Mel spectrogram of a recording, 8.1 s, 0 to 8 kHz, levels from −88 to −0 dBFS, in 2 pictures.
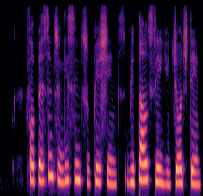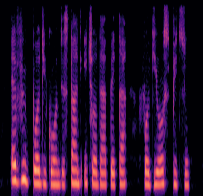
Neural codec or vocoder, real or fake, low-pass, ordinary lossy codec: codec, 16 kHz, 2 kbps, FunCodec, trained on LibriTTS, 25 frames a second; fake; 7.2 kHz; none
